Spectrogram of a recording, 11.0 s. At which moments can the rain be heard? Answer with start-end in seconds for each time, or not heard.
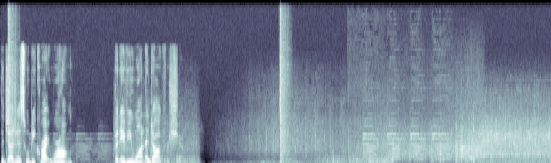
2.2-10.9.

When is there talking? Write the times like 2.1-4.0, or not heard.
0.0-1.5, 2.2-3.6.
